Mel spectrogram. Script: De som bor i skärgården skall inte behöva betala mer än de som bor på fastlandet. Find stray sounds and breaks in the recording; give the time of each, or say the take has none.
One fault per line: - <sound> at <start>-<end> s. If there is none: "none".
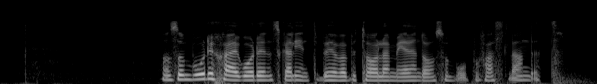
none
